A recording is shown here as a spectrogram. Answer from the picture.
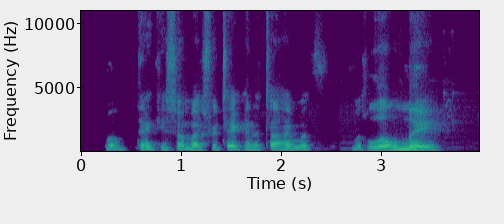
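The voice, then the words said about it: Put-on Southern accent. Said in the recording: “Stop doing the southern accent.”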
